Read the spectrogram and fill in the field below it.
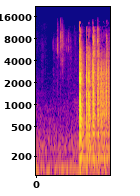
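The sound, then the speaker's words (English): Dice are thrown onto a hard surface during a game roll, landing with a sharp clack and then rattling in a quick series of bright, bouncing clicks, with no voices. “And then I threw the dice because I was so pissed.”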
